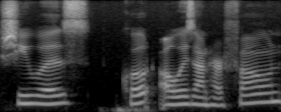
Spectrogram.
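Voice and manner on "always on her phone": usual speaking voice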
